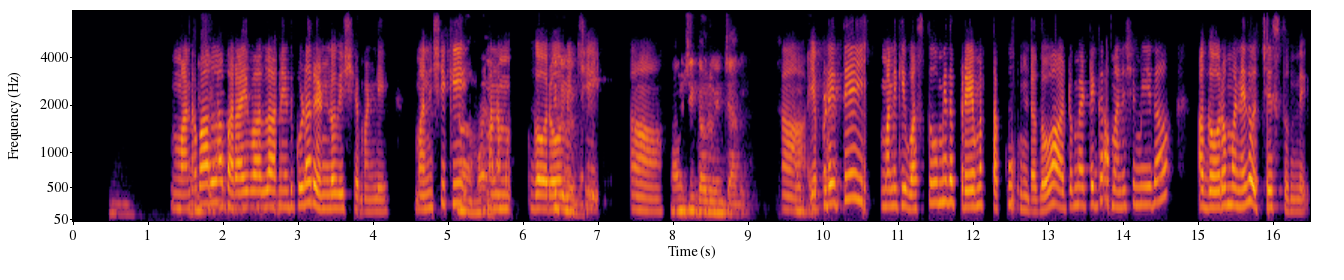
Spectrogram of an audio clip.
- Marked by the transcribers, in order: other background noise; in English: "ఆటోమేటిక్‌గా"
- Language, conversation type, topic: Telugu, podcast, మీరు మినిమలిజం పాటించడం వల్ల మీకు ఏం ప్రయోజనాలు దక్కాయి?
